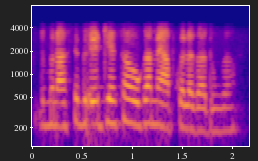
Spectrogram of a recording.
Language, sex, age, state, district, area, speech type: Urdu, female, 30-45, Delhi, South Delhi, urban, conversation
